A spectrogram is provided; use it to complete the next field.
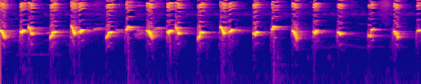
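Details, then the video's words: Long 'kongslet ropelan' song of a sooty-headed bulbul, recorded as a tutor for other birds: lively string of bright, liquid, downslurred whistles, evenly paced with brief gaps, clean background. "Trucuk Kongslet Ropelan Panjang"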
